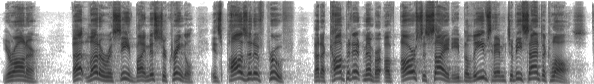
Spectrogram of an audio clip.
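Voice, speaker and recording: A man's voice: sits high, very animated, moderate pace, fairly bright tone. A man playing a confident, persuasive defense lawyer in an old-time radio drama, speaking in an emphatic, oratorical way. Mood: confident, formal.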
